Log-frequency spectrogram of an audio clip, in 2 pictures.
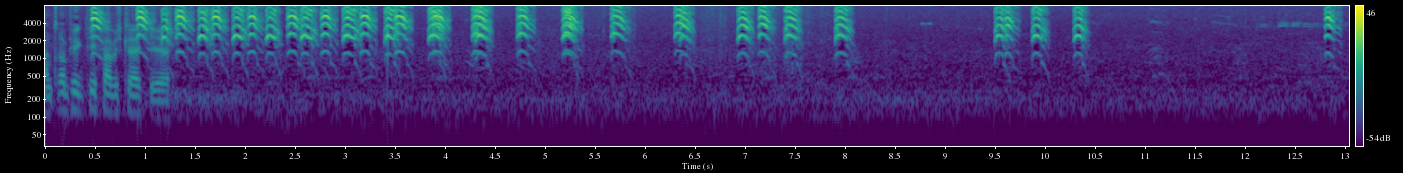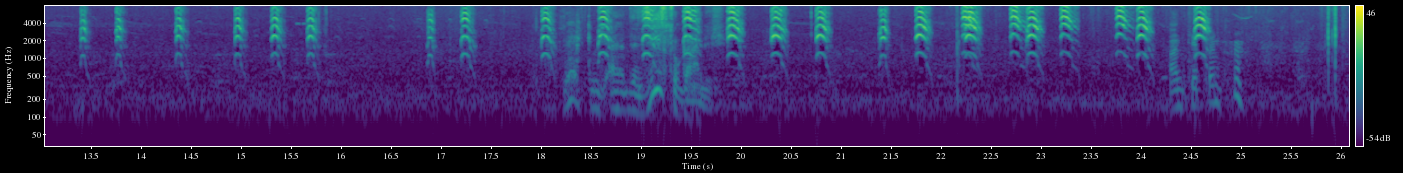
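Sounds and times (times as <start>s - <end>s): bird calling sharp high notes: 0.4s - 8.1s, 18.0s - 24.7s.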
